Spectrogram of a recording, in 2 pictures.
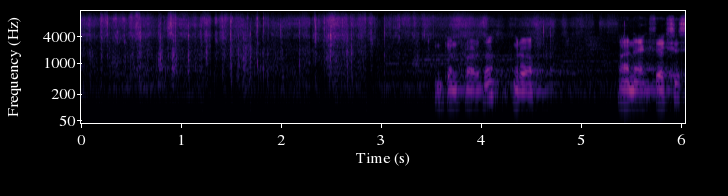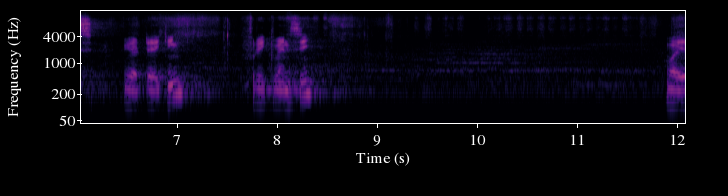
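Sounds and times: pen scratching on paper: 0:08.5 - 0:11.8.

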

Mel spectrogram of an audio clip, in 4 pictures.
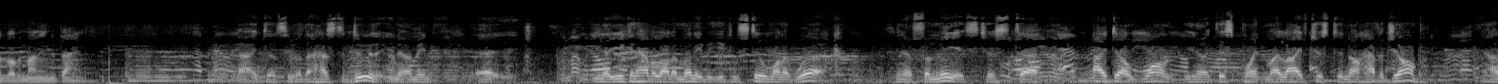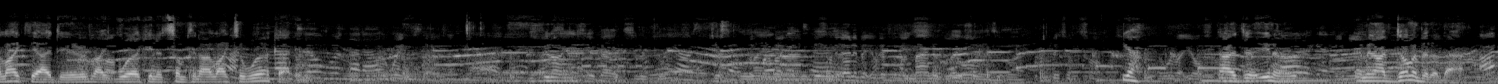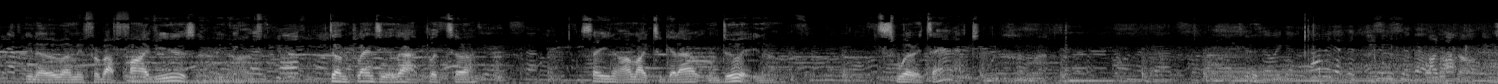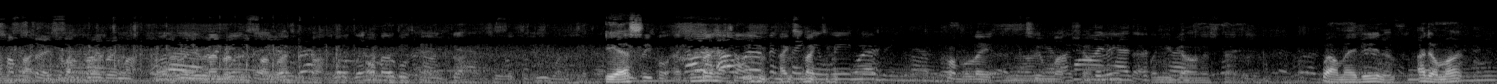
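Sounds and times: voices talking: 0:00.0 - 0:59.9
held wavering vocal: 0:25.1 - 0:47.1.

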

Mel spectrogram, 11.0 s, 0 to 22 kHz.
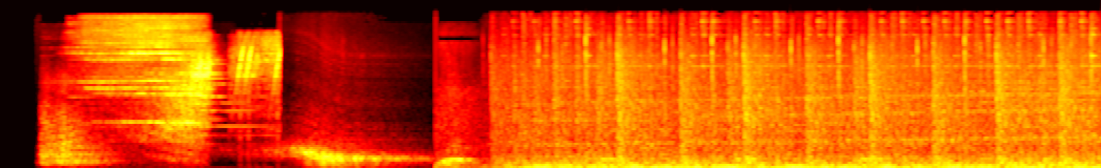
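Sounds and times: high ringing tones: 0:00.6 - 0:02.8.

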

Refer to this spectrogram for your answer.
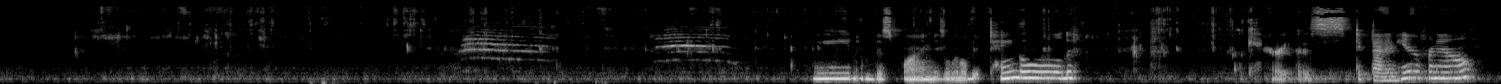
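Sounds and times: low steady hum: 0:00.0 - 0:15.0
plant leaves rustling: 0:00.8 - 0:12.5
cat meowing: 0:04.6 - 0:05.6, 0:06.5 - 0:07.4.

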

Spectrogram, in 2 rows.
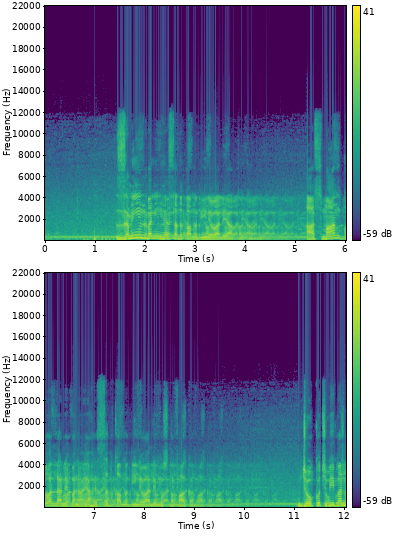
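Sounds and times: steady drone: 0:00.0 - 0:11.3
man speaking over public address: 0:01.4 - 0:10.3, 0:11.1 - 0:12.0.

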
